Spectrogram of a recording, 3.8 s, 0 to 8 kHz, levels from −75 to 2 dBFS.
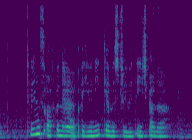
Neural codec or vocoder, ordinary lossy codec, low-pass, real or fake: codec, 16 kHz, 16 kbps, FreqCodec, larger model; none; none; fake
